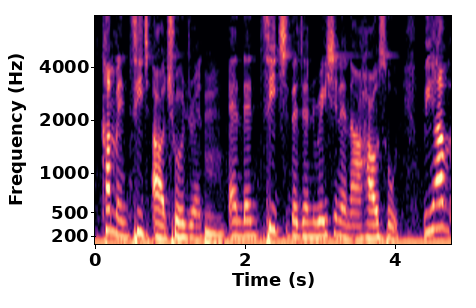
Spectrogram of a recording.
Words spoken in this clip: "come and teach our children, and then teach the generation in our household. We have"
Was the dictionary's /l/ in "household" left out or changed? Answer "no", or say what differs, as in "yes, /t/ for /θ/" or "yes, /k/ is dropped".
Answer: no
